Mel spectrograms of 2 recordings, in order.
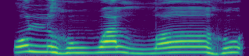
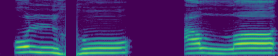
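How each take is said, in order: First: The words flow together without any break between them. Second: The words are chopped apart with breaks between them. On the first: The speaker calls it right. "kalau disambung" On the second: The speaker calls it wrong. "itu kalau dipisah"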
